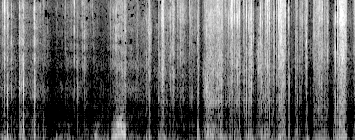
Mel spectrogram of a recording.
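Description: A round grey polymer foam Scrub Daddy smiley sponge is held in the hands and scratched and squeezed with long acrylic nails. It makes a dense run of crinkly, crunchy scratches with bright rasping bursts and low, muffled squeezing thumps, each sound dying away at once.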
